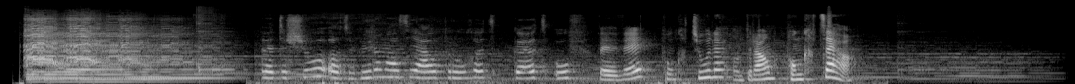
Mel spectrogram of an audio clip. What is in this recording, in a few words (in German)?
Werbejingle Schule und Raum; Bolligen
